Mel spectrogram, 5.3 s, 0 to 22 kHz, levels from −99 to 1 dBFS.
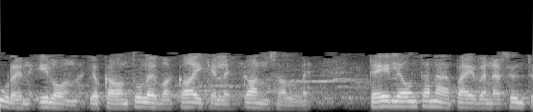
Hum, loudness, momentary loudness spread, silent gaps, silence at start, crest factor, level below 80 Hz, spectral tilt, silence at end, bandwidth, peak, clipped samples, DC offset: none; -20 LUFS; 10 LU; none; 0 s; 18 dB; -74 dBFS; -9 dB/octave; 0 s; 4 kHz; -2 dBFS; under 0.1%; under 0.1%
